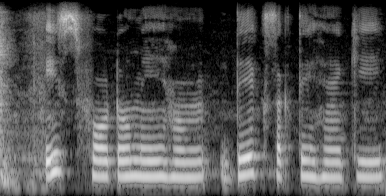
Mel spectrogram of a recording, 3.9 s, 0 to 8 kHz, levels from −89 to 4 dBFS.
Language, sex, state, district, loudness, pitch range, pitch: Hindi, female, Haryana, Rohtak, -16 LUFS, 195-205 Hz, 200 Hz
